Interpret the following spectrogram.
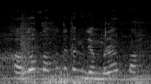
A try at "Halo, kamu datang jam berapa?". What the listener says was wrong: Nah, nggak gitu nadanya. Kamu nggak gitu ngomongnya. Nadanya agak ditekan. Halo, kamu datang jam berapa?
